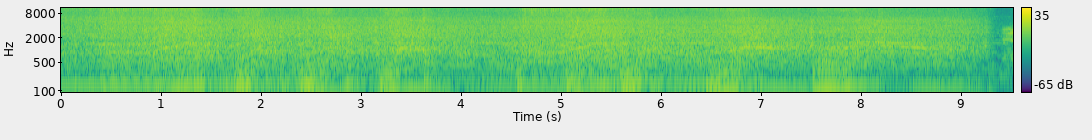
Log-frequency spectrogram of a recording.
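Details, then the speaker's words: SVT Ford four-cylinder after fixing spark plug wires, one of which wasn't touching its plug and caused a misfire: quick smooth even revs with no stumble; now running cleanly on all four cylinders. "crazy man when you have four spark plugs it runs like it's got four cylinders what a concept"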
